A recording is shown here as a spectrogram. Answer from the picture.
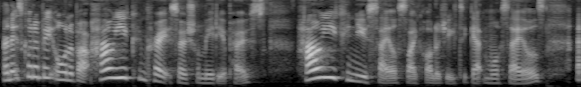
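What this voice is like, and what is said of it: British accent. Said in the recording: “if you hadn't noticed by my accent, I am in the UK”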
